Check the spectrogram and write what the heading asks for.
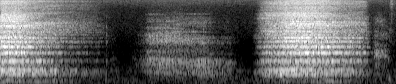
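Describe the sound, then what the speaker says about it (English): Breath drawn in and blown out hard through a short open length of trumpet tubing, two long airy rushes separated by a brief pause, close and unobstructed. "So you take a breath in and you blow out."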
